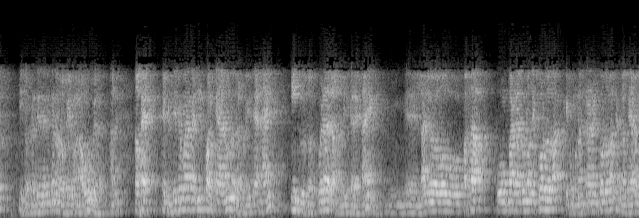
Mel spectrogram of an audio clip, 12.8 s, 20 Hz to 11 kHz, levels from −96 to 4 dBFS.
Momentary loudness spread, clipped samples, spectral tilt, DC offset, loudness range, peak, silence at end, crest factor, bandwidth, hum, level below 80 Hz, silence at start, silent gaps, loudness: 11 LU; under 0.1%; -9 dB/octave; under 0.1%; 2 LU; -2 dBFS; 0 s; 16 dB; 4.6 kHz; none; -56 dBFS; 0 s; none; -19 LUFS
